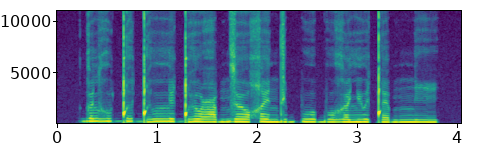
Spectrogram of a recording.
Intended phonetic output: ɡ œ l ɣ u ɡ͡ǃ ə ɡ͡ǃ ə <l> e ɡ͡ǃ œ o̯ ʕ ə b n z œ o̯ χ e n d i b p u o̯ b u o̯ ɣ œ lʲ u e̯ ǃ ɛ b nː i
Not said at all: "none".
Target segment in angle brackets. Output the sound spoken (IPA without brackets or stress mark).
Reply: lː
